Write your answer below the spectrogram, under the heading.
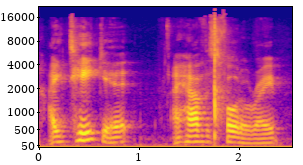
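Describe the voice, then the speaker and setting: A woman speaks in a fairly low pitch with lively intonation. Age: 30s. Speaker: makeup artist and YouTuber. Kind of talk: casual chat. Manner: casual, laughs a lot.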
